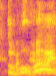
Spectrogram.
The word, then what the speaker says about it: Suboba: Ini bacanya Suboba ID atau Suboba ID sih? Itu dulu deh. Suboba aja sih sebenarnya.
